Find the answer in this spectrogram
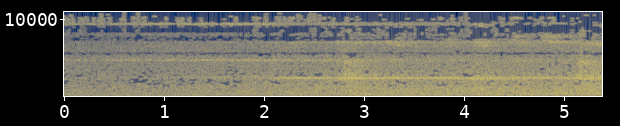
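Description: Metro train running through the station: a steady rumble that grows louder from about two seconds in, with a steady high whine coming in at the same point.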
